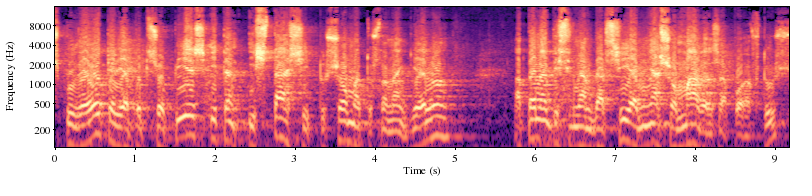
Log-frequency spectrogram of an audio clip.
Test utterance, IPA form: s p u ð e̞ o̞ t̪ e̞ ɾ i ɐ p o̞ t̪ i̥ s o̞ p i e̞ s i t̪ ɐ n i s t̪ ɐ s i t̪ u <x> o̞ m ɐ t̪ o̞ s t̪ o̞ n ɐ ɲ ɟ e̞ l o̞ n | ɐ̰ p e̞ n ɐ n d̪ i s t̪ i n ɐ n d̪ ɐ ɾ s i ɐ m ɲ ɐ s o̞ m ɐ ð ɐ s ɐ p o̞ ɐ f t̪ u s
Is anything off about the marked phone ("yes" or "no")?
yes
